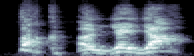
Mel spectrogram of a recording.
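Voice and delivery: "Fuck uh, yeah, yeah" padded with added beats; extra syllables. Shown as a demonstration. Preacher flaunting extra syllables in "Fuck uh, yeah, yeah". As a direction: slip an "uh" in and double "yeah". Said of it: "I got extra syllables".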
